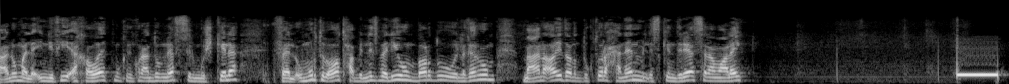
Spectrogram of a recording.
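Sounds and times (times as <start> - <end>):
speech: 0.0 - 7.6
telephone tone after a dropped call: 9.6 - 10.0.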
